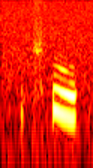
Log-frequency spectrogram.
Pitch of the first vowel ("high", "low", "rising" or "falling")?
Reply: low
